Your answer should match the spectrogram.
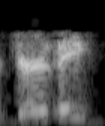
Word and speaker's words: Jerzy: Father Jerzy, like football jersey. That's how we pronounce it.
